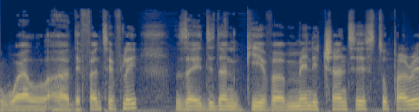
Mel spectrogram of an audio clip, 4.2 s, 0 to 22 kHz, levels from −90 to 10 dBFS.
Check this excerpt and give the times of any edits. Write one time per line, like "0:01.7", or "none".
none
